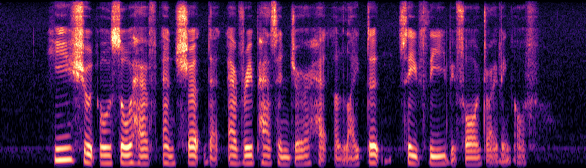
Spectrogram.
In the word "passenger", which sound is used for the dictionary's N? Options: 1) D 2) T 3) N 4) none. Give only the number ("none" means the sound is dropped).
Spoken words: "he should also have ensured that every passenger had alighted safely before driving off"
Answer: 3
